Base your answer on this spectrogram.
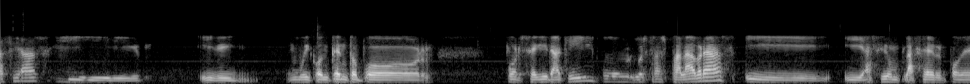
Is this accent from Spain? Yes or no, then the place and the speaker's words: yes; Community of Madrid, Spain; yo soy del barrio de La Lima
